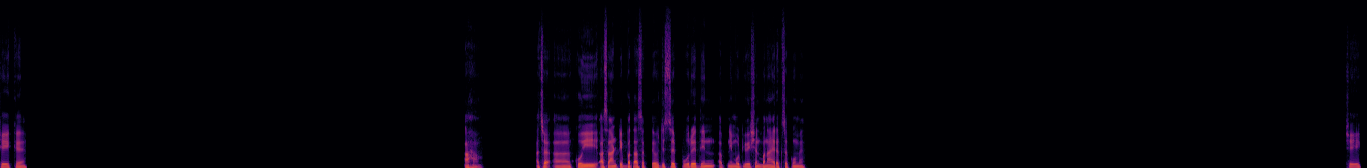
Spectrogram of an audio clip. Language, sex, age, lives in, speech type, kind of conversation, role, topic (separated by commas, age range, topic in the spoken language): Hindi, male, 30-34, India, read, expert-assistant, asker, दैनिक दिनचर्या को व्यवस्थित कैसे करें?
